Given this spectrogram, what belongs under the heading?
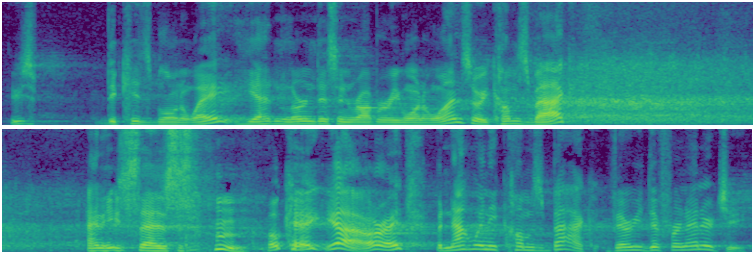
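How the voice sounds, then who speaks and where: A man's voice: on the high side, expressive, a little fast, a bit bright, slight background noise. A man giving a conversational, story-driven talk on stage, often checking in with the audience by asking "right?". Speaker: conference speaker. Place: large auditorium stage. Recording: long reverb of a large hall.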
